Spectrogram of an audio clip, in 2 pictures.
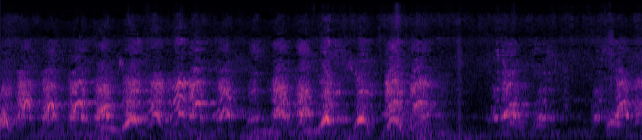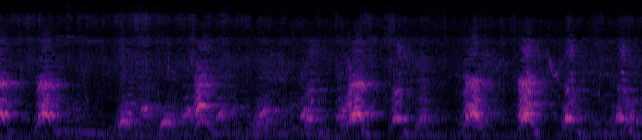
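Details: Dogs barking in rapid, ragged bursts, several sharp yaps packed into each second early on, then a brief lull before spaced, harsh barks resume and continue at an uneven pace.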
